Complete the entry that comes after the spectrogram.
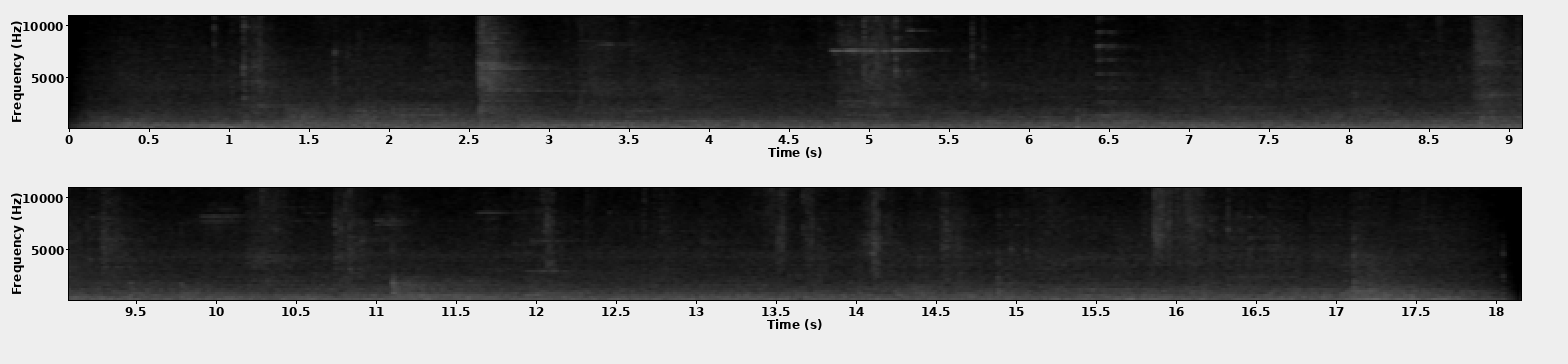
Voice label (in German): Frau Sucht Nach Kleider Im Kaufhaus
